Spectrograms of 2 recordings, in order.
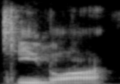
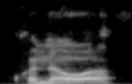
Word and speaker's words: quinoa: Right, Oh, according to Valley Stared, that cereal grain I mentioned is pronounced quinoa, not quinoa. Well, then why do they spell it like that?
